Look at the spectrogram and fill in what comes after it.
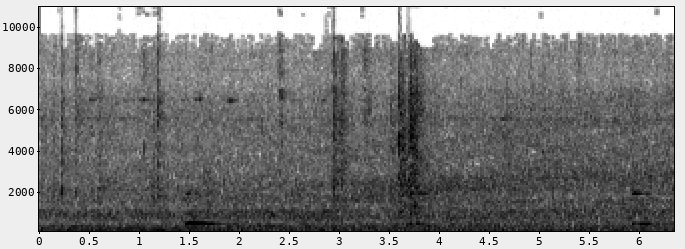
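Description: Steady low rumble of a passenger train standing at the platform, its diesel locomotive idling, with a faint short tone twice.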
